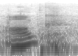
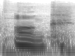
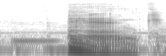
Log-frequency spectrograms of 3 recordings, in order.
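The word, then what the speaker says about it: ankh: Ank. Is that what it's called? Am I saying that word right? Ank. It's like an N kh. Now I'm immortal. yeah, dude. No, it's not unc. That's different.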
